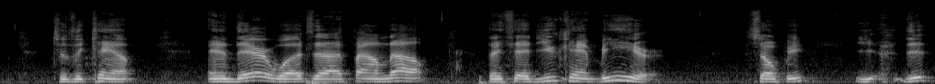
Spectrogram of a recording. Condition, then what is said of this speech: Stroke. But then Stacy's going to rescue me if I don't speak clearly.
